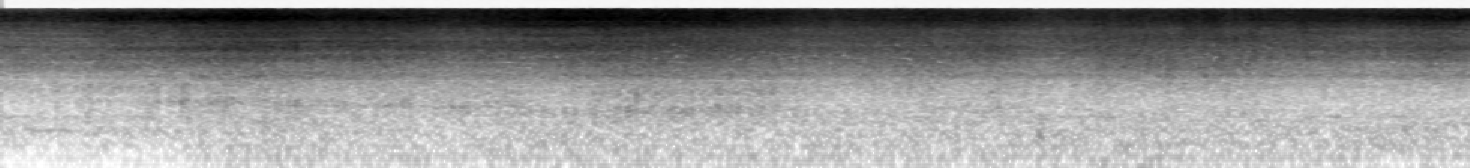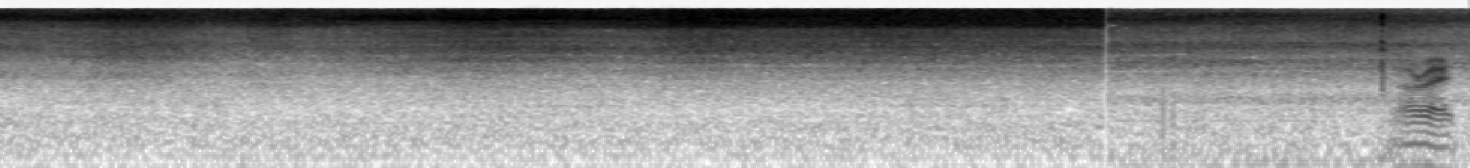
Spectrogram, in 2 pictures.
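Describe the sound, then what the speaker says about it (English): A continuous hissing water spray is aimed straight down onto the coil of a Carrier package air conditioning unit, running steadily for most of the clip, with a brief clatter near the end. "I always like to try to spray straight down because you don't want to spray straight into the coil and push this gunk back into the coil"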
